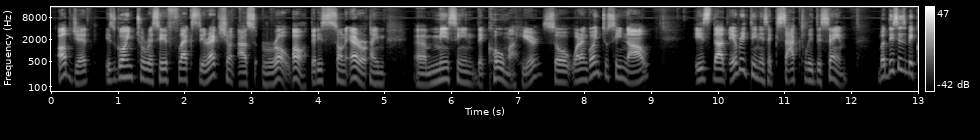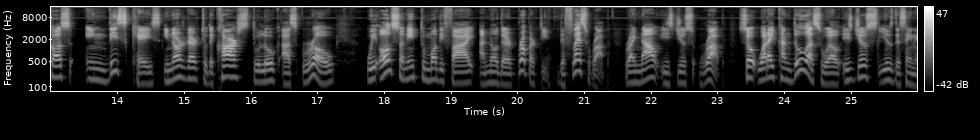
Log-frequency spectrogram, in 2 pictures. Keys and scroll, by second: 0.1 shift+[, 0.5 space, 2.2 shift+;, 2.4 space, 2.6 shift+1, 4.9 Down, 6.5 super+s, 24.7 super+c.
